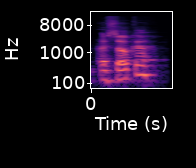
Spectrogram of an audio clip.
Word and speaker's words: Ahsoka: that's your cue am I saying it right Ahsoka Soca yeah I always say her name wrong I don't know why but but she's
